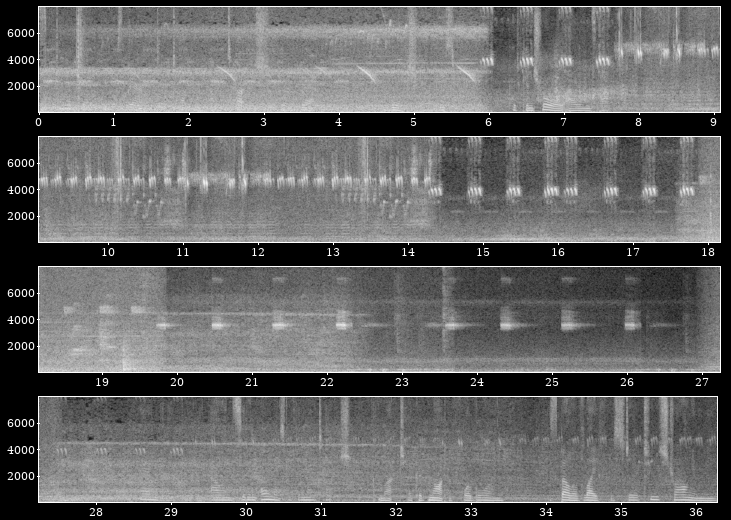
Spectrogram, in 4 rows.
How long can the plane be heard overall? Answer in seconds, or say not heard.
32 s.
